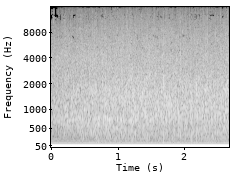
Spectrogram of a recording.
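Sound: round of applause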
